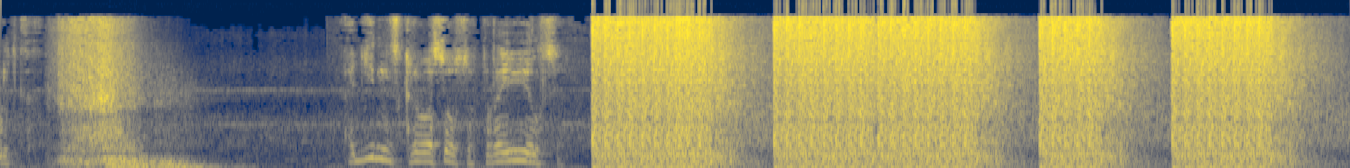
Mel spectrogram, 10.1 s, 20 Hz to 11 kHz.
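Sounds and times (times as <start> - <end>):
speech: 0.0 - 0.4, 2.6 - 4.4
automatic gunfire from two guns in crossfire: 4.4 - 10.0.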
